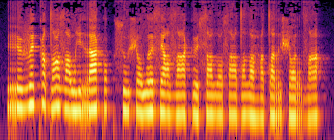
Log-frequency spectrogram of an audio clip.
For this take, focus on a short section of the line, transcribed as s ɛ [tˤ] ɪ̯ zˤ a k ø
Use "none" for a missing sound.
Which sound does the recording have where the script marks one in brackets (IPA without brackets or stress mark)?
none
